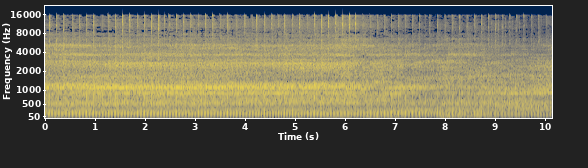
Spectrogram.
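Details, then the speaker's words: 1989 Magnum Racing ceramic white, small two-stroke idling: a rapid popping beat under a rough, loud metallic whirr; worn crankshaft bearing noise. "donc on entend bien le les roulements c'est bruillanti ai au fait c'est REP bien sûr vous l'"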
